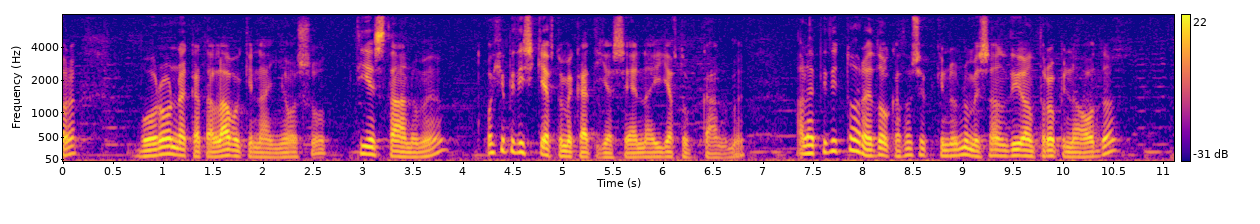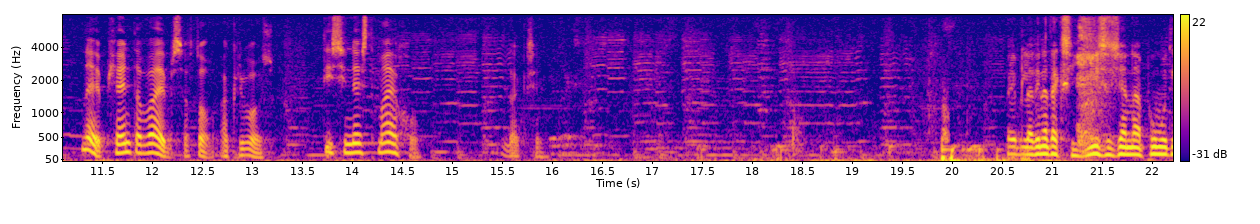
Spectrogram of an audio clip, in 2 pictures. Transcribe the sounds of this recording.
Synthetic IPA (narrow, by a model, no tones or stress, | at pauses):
oɾɐ | bo̞ɾo̞nɐkɐt̪ɐlɐvo̞ce̞nɐ̰ɲo̞̰so̞ | t̪ie̞sθɐnume̞ | o̞çie̞piðisce̞ft̪ome̞kɐt̪iʝɐse̞nɐiʝɐːft̪o̞pu̥kɐ̰nume̞̰ | ɐ̰lɐe̞piðit̪o̞ɾɐe̞ðo̞kɐθo̞se̞pi̥cino̞nume̞sɐnðio̞ɐnθɾo̞pinɐo̞nd̪ɐ | ne̞pçɐine̞t̪ɐvɐjbsɐft̪o̞̰ɐkɾivo̞s | t̪isine̞st̪imɐe̞xo̞̰ | d̪ɐ̰ksi | pɾepiðilɐðinɐt̪ɐeksiʝis̬izʝɐnɐpumeo̞t̪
